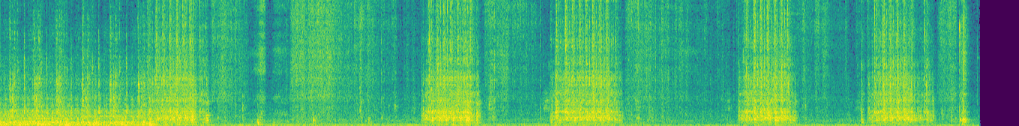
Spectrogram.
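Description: A sewing machine stitches ultralight tent fabric in several loud, close runs of rapid whirring, separated by quieter pauses before cutting off abruptly.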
